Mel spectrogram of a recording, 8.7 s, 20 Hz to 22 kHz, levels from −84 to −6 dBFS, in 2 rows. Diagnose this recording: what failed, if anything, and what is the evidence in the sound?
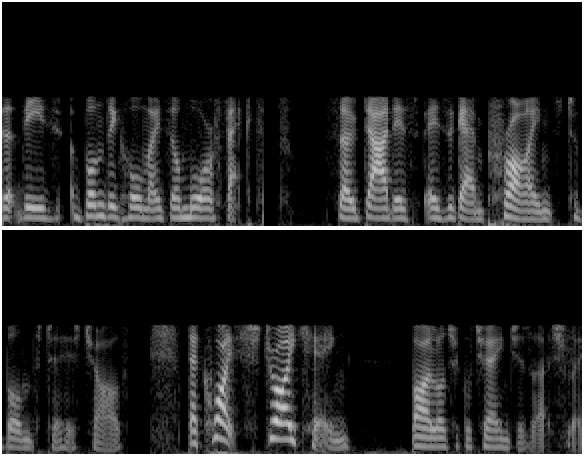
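Network packet loss filled with silence: dropped packets were replaced with nothing, leaving hard-edged gaps at 1.95 s (120 ms, after "bonding hormones are more") and 5.28 s (180 ms, after "bond to his child").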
